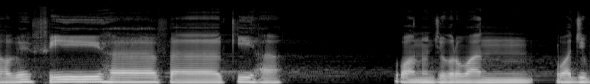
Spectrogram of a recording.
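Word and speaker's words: فاكهة: আলিফ জবর ফা, কবজের কি, হা জবর হা, তা দুই পেশ তুন, ফাকিহাতুন। থামলে এখানে গোল তার উচ্চারণ হবে না, ছোট হার উচ্চারণ হবে। উচ্চারণটা হবে ফিহা ফাকিহা।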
